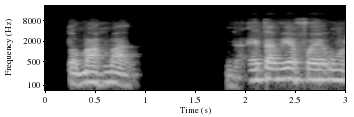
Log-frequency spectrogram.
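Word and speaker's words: Thomas Mun: vamos a agregar, que se llama Thomas Mann, ya que se escribe Moon, Thomas Mann.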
